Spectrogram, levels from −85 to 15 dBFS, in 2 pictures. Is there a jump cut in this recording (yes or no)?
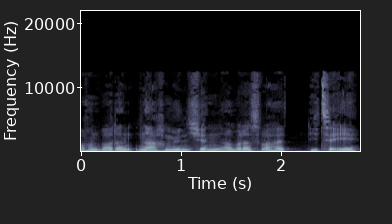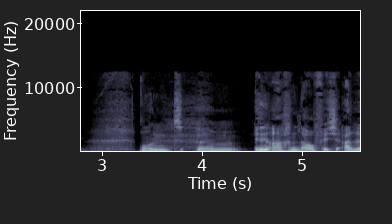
yes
